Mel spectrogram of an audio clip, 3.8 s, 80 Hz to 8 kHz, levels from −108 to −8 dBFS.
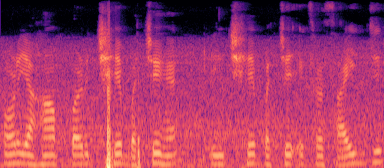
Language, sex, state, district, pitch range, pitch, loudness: Hindi, male, Chhattisgarh, Raipur, 150-165 Hz, 155 Hz, -26 LUFS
